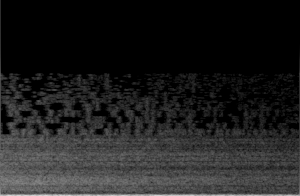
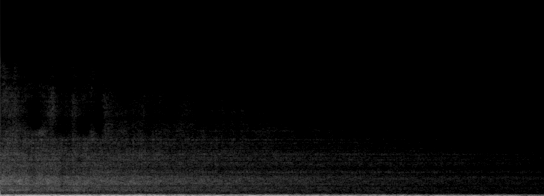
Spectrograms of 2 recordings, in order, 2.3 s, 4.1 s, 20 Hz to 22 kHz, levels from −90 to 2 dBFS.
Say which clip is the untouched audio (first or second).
first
